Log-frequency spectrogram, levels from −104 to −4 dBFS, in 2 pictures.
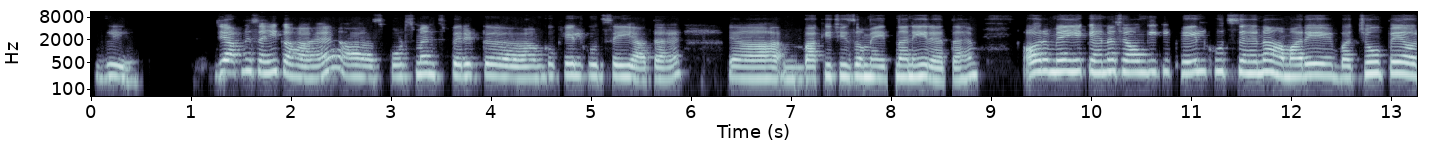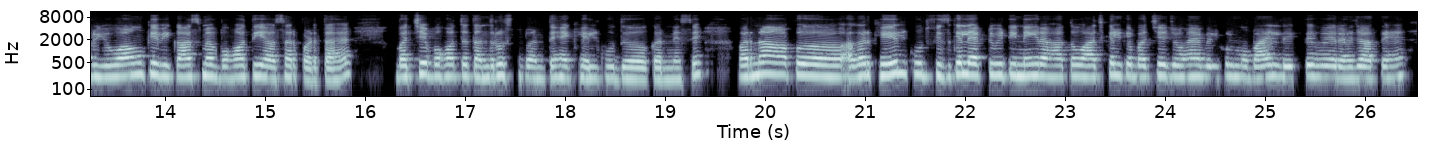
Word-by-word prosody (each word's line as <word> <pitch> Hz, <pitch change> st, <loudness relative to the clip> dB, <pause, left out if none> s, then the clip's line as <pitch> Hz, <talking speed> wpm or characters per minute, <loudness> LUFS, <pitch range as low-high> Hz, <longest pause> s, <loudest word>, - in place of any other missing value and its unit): जी। 215 Hz, +1 st, -2 dB, 0.9 s
जी, 275 Hz, -, -2 dB
आपने 290 Hz, +1 st, +2 dB
सही 285 Hz, 0 st, 0 dB
कहा 220 Hz, -6 st, +1 dB
है। 210 Hz, +7 st, -1 dB
अ, 220 Hz, -, -1 dB
स्पोर्ट्समैन 220 Hz, +4 st, -3 dB
स्पिरिट 230 Hz, 0 st, -2 dB
हमको 205 Hz, -1 st, -1 dB
खेलकूद 225 Hz, 0 st, -2 dB
से 225 Hz, -, 0 dB
ही 215 Hz, 0 st, +2 dB
आता 185 Hz, +2 st, -3 dB
है 190 Hz, +6 st, -5 dB, 0.5 s
अ, -, -, -4 dB, 0.7 s
बाक़ी 200 Hz, +2 st, +1 dB
चीज़ों 220 Hz, 0 st, 0 dB
में 210 Hz, -1 st, +3 dB
इतना 200 Hz, +2 st, -1 dB
नहीं 220 Hz, +1 st, +3 dB
रहता 180 Hz, -2 st, -2 dB
है 205 Hz, +4 st, -3 dB, 0.6 s
और 290 Hz, +2 st, +4 dB
मैं 290 Hz, +1 st, +6 dB
ये 295 Hz, 0 st, +6 dB
कहना 290 Hz, 0 st, +2 dB
चाहूँगी 280 Hz, -1 st, +2 dB
कि 290 Hz, -, -2 dB
खेलकूद 285 Hz, +2 st, -1 dB
से 285 Hz, 0 st, -1 dB
है 265 Hz, 0 st, +3 dB
ना 290 Hz, +2 st, +4 dB
हमारे 230 Hz, 0 st, +4 dB
बच्चों 210 Hz, +6 st, +2 dB
पे 265 Hz, 0 st, +5 dB
और 235 Hz, -3 st, +3 dB
युवाओं 220 Hz, +3 st, +2 dB
के 250 Hz, -, +4 dB
विकास 215 Hz, -1 st, -1 dB
में 225 Hz, -1 st, +3 dB
बहुत 210 Hz, +2 st, -2 dB
ही 225 Hz, -, +2 dB
असर 205 Hz, +2 st, -2 dB
पड़ता 175 Hz, -1 st, -2 dB
है। 205 Hz, +7 st, -3 dB, 0.5 s
बच्चे 210 Hz, +4 st, +2 dB
बहुत 225 Hz, 0 st, -1 dB
तंदुरुस्त 210 Hz, +2 st, -1 dB
बनते 195 Hz, -1 st, -3 dB
हैं, 205 Hz, -1 st, -1 dB
खेलकूद 195 Hz, -1 st, -5 dB, 0.3 s
करने 185 Hz, 0 st, -3 dB
से। 240 Hz, +5 st, -5 dB, 0.4 s
वरना 230 Hz, +4 st, +3 dB
आप 240 Hz, 0 st, -2 dB
अगर 225 Hz, -1 st, +3 dB
खेलकूद 250 Hz, 0 st, +2 dB
फ़िज़िकल 235 Hz, +2 st, +2 dB
एक्टिविटी 235 Hz, 0 st, +1 dB
नहीं 225 Hz, +1 st, +1 dB
रहा 215 Hz, -1 st, +1 dB
तो 220 Hz, 0 st, -1 dB
आजकल 210 Hz, +2 st, 0 dB
के 230 Hz, 0 st, -2 dB
बच्चे 210 Hz, +2 st, 0 dB
जो 210 Hz, -, -2 dB
हैं 220 Hz, 0 st, 0 dB
बिल्कुल 205 Hz, +1 st, -5 dB
मोबाइल 205 Hz, +2 st, -1 dB
देखते 205 Hz, +1 st, -1 dB
हुए 210 Hz, -1 st, -2 dB
रह 195 Hz, -1 st, -1 dB
जाते 195 Hz, 0 st, -2 dB
हैं। 210 Hz, +3 st, -6 dB
220 Hz, 170 wpm, -23 LUFS, 205-240 Hz, 0.9 s, मैं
